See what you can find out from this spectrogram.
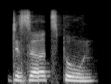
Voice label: "dessertspoon", Indian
